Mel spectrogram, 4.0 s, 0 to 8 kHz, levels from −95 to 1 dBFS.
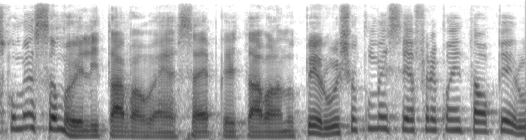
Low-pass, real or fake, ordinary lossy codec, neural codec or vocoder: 7.2 kHz; fake; none; codec, 16 kHz, 4 kbps, FunCodec, trained on Chinese and English, 50 frames a second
